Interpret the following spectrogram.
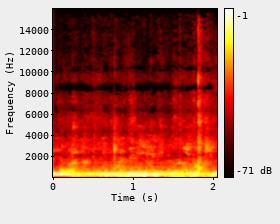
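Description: Many homing pigeons cooing together in a loft, a steady low murmur.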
